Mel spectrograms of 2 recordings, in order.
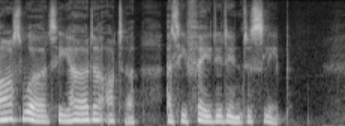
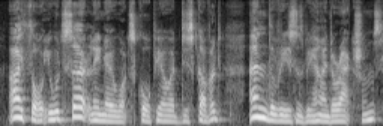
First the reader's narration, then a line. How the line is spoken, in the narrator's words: he said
